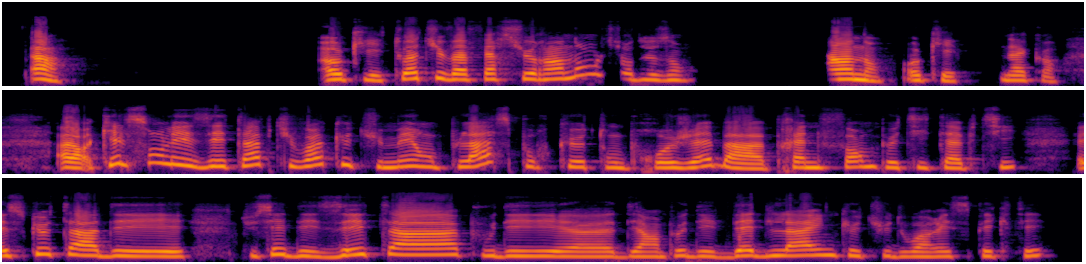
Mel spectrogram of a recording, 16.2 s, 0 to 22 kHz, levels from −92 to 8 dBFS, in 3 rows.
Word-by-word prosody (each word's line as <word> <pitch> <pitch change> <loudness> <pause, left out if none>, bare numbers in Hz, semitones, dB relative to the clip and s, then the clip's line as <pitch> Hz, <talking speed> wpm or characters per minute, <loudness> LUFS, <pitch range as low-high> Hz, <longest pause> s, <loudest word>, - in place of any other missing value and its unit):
Ah! - - +5 1.3
OK, 230 -2 +2
toi 255 +3 +4
tu 275 +1 -1
vas 235 -2 +5
faire 240 +1 -1
sur 245 0 0
1 255 +2 +3
an - - -1
ou 450 - -6
sur 245 -8 -7
2 220 -1 -3
ans? 205 -2 -6 0.7
1 240 0 +7
an. 190 -5 0
OK, 200 0 -3 0.3
d'accord. 200 -5 -4 0.4
Alors 230 -2 +5
quelles 360 +1 +1
sont 430 +5 -3
les 300 -9 +3
étapes 310 +5 +1
tu 275 - -4
vois 305 +6 +2
que 355 - -3
tu 315 - -3
mets 245 +4 +1
en 265 -3 -1
place 260 - 0
pour 255 -4 -9
que 255 - -3
ton 230 -2 -4
projet, 225 +6 +1
bah, 210 -9 +4
prenne 230 +4 +1
forme 245 +3 -2
petit 225 -2 -5
à 210 - +1
petit? 235 +5 -8 0.3
Est-ce 220 0 -1
que 290 - +1
tu 285 0 -2
as 240 - +6
des, 200 -2 +2 0.2
tu - - -8
sais, 275 +7 0
des 200 -1 -1
étapes 265 -1 +3
ou 225 - -2
des, 210 0 0
heu, 195 0 0
des 195 - -3
un 190 0 -1
peu 225 +4 -4
des 200 -1 -3
deadlines 225 +6 +1
que 230 - -4
tu 210 0 -10
dois 195 0 -3
respecter? 205 +3 -6
230 Hz, 220 wpm, -22 LUFS, 205-260 Hz, 1.3 s, 1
